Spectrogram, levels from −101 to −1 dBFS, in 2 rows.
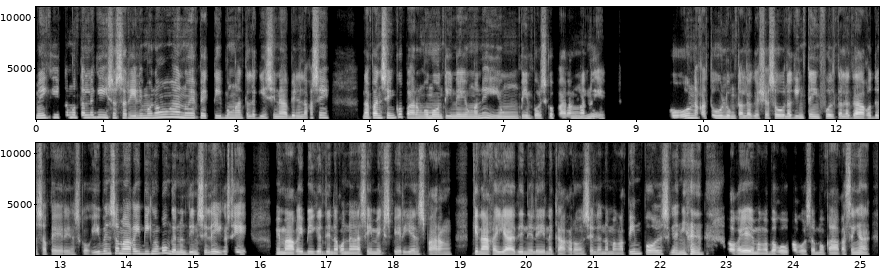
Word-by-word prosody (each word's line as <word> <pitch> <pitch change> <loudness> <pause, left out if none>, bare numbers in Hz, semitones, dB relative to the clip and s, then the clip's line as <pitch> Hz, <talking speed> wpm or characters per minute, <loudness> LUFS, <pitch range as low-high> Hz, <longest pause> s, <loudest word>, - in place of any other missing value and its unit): makikita 220 +4 -3
mo 235 - -1
talaga 225 +1 -3
eh 230 - -1
sa 205 -2 +2
sarili 180 -1 +2
mo 200 - -2
oo 240 +3 -1
nga 260 -1 +1 0.2
epektibo 185 -3 -4
nga 175 - -1
talaga 165 -1 -6
'yong 160 -1 +2
sinabi 140 -2 0
nila 165 +4 -4
kasi 215 +4 +2 0.5
napansin 200 +3 +4
ko 265 - -2
parang 175 0 0
umunti 175 +1 0
na 170 - -1
'yong 170 0 -2
ano - - -4
'yong 140 -4 -4
pimples 135 -1 -2
ko 185 - -3
parang 130 +1 -3
ano 140 +6 -2
eh. 125 -6 -4 1.0
Oo 140 +7 +1
nakatulong 140 -6 -2
talaga 125 -2 -2
siya 160 - +1
so 155 -1 +3
naging 170 +3 0
thankful 165 -1 -1
talaga 145 -3 +3
ako 140 +1 -4
do'n 140 -1 0
sa 150 -2 +2
parents 115 -3 -4
ko, 125 +4 -8
even 195 +6 -3
sa 235 +1 +4
mga 220 -1 +4
kaibigan 215 +1 -1
ko 260 - +1
gano'n 175 -3 -1
din 175 -1 0
sila 155 +5 +3
eh. 185 - +1
Kasi 180 +5 +2 0.5
may 135 - -3
mga 135 0 +8
kaibigan 135 -1 0
din 135 0 -1
ako 130 - -1
na 130 -1 +1 1.0
parang 115 0 0 0.3
kinakahiya 125 -3 +6
din 120 0 -3
nila 120 0 -2
nagkakaroon 115 0 -2
sila 120 0 +1
ng 120 - -6
mga 115 -1 -4
pimples 180 -5 +1
ganyan 160 +2 0 0.4
o 120 - +4
kaya 155 +1 +6
mga 120 -2 -2
bakobako 120 -1 -1
sa 135 -1 -2
mukha 140 -4 0
kasi 140 +3 0
nga 165 -6 +1
155 Hz, 180 wpm, -23 LUFS, 130-180 Hz, 1.0 s, mga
